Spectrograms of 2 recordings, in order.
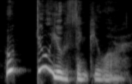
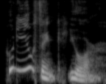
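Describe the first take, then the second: First: The stress falls on the word do. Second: The stress falls on the first you.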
